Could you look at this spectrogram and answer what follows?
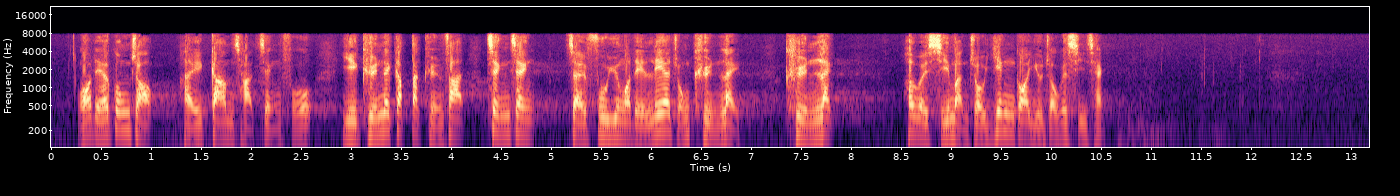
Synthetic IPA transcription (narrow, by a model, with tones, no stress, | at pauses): ŋɔː˨˧t̪e˨jkɛ˧kʊ˥ŋt͡ʃɔː˧k̚hɐ˨jkaː˥mt͡sʰa̰ː˧t̚t͡sɪ˧ŋfuː˨˥jiː˨˩kʰyː˨˥nlɪ˨kːɐ˨p̚t̪ɐ˨˧kʰyː˨˩nfaː˧t̚t͡sɪ˧ŋt͡sɪ˧ŋ | t͡sɐ˨whɐ˨˩jfuː˧jyː˨˧ŋɔː˨˧t̪e˨jliː˥jɐ˥t̚t͡sʊ˨˥ŋkʰyː˨˩nle˨˩k | kʰyː˨˩nlɪ˨k̚ | hɵ˧ɥwɐ˨jsiː˨˧mɐ˨˩nt͡so˨wjɪ˥ŋkɔː˥jiː˧wt͡so˨wkɛː˧siː˨t͡sʰɪ̰˨˩ŋ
